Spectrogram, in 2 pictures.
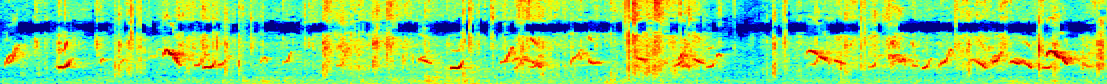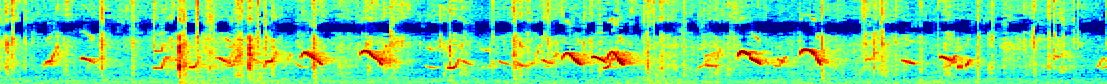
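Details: Silkie chicks and hatching eggs give a dense, overlapping chorus of thin, high cheeps. Several birds peep rapidly over steady low rumble and occasional tapping clicks.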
